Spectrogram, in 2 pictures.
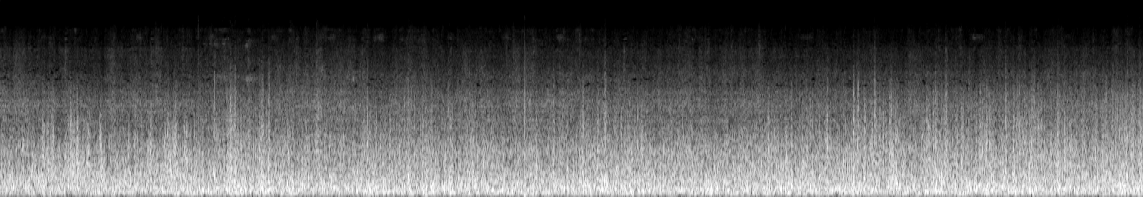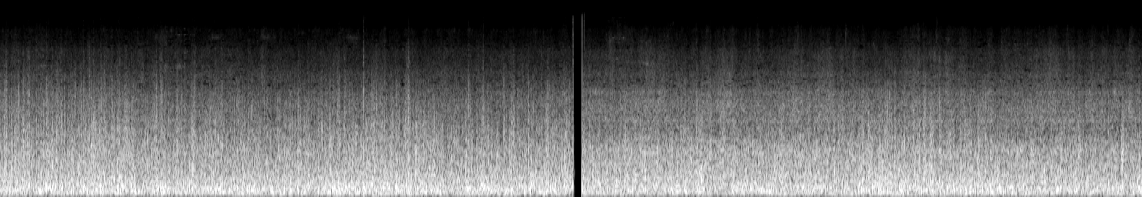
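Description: Passenger train running along the line, heard from beside the coach: a steady rumble of wheels on rail with wind on the microphone. The sound cuts out for an instant about two-thirds of the way through.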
